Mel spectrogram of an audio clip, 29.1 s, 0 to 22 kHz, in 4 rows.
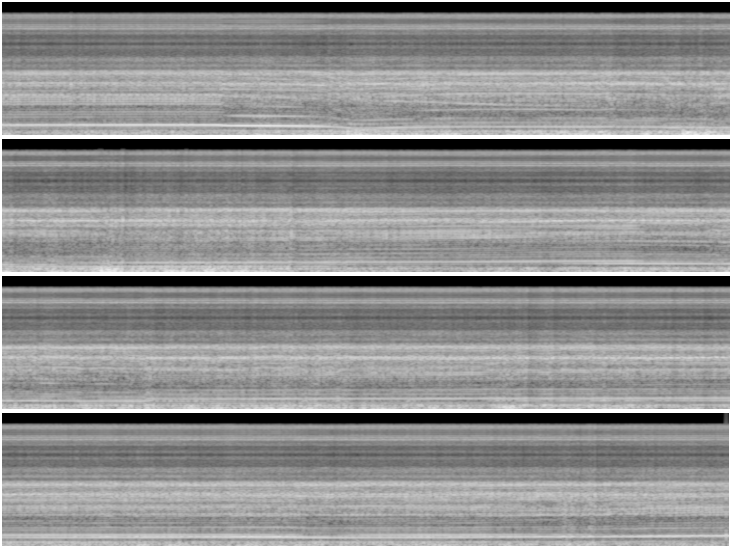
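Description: Kawasaki Ninja 650R's parallel-twin engine at full race pace, heard from an onboard camera with heavy wind buffeting on the microphone. The revs drop sharply about three seconds in, then climb and hold, with another dip about halfway through.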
